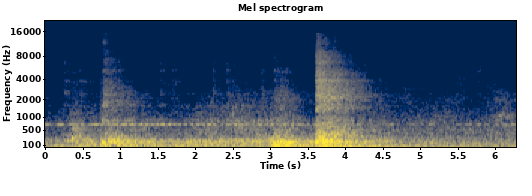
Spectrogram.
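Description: Background music with two sudden swells, about a second in and about three and a half seconds in, the second the loudest and fading away over about a second.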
